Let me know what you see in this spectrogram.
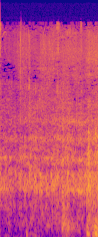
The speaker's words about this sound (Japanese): えっと、僕が、その、入る側の視点になった時に、また電車やん。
